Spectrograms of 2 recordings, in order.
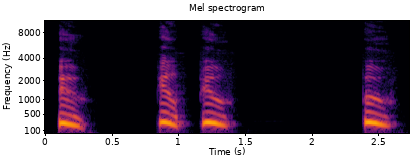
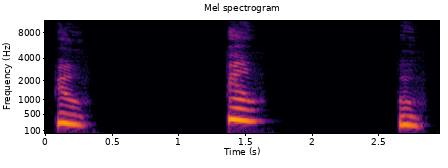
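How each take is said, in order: Both takes have the same delivery.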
